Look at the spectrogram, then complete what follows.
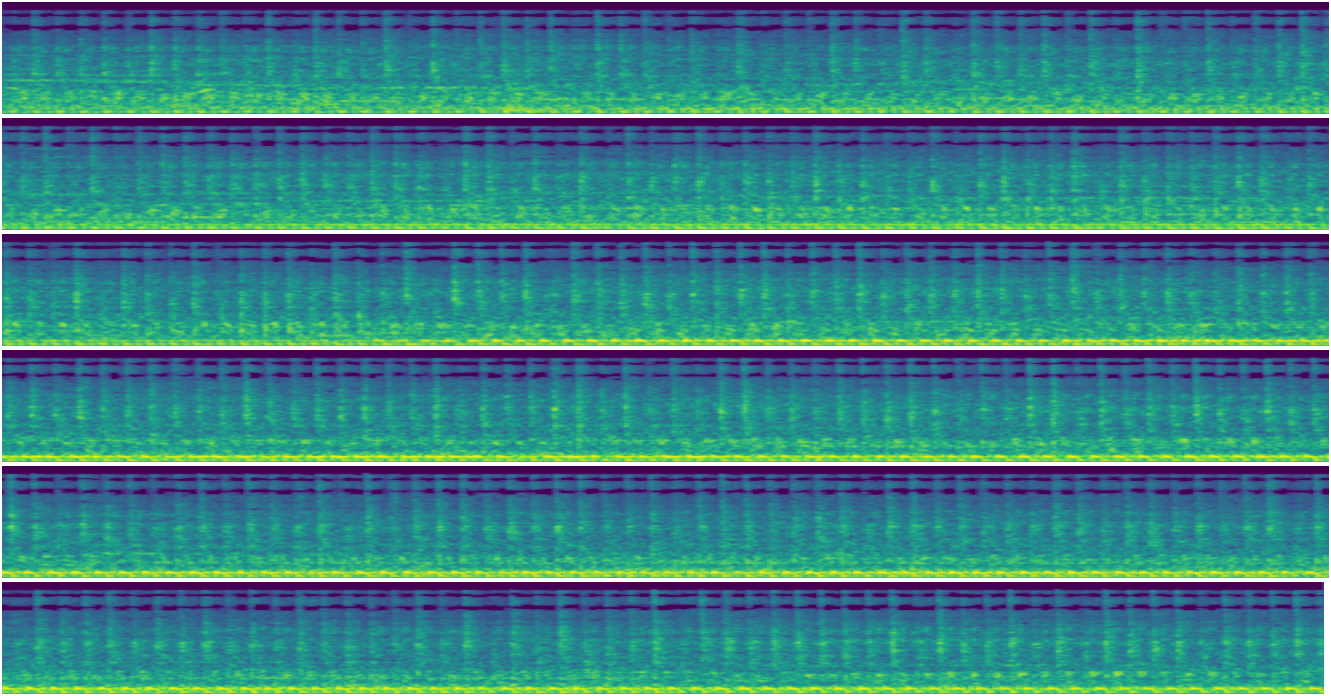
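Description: Small mustard-oil expeller running steadily while it presses mustard seed, a continuous mechanical hum that gets louder about twelve seconds in.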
